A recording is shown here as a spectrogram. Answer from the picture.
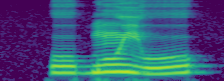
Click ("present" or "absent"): absent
